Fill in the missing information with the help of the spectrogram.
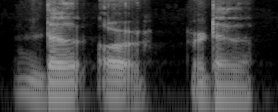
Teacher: इनका उच्चारण करते समय जीवा ऊपर उठकर झटके के साथ नीचे आती है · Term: क्षिप्त व्यंजन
